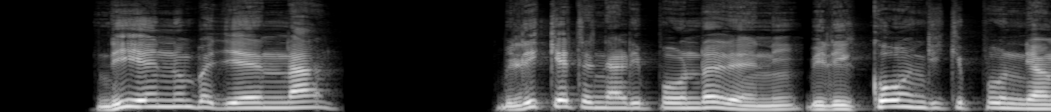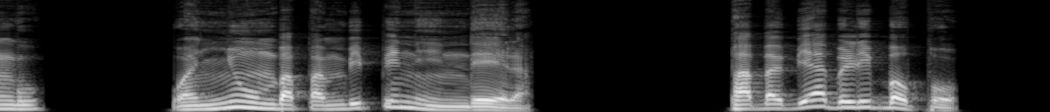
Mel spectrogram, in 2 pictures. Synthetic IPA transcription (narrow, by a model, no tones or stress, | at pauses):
ndijɛnubaɟɛnda | bilikɛtaɲalipɔndalɛnibilikɔŋɡikipundiaŋɡu | wʔaɲumbapambipinin̩dɛla̰ | pababjabilibɔpɔ̰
